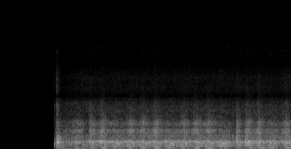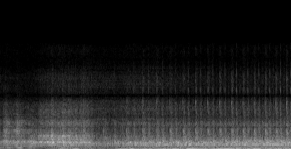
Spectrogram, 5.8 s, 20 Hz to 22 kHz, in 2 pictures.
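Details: Range Rover Classic 3.5 V8 with the intake manifold removed and cleaned; oil was lost when the oil pressure sensor was unscrewed. It settles into a fast idle with light uneven ticking: hydraulic lifters knock.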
